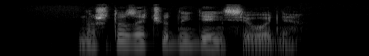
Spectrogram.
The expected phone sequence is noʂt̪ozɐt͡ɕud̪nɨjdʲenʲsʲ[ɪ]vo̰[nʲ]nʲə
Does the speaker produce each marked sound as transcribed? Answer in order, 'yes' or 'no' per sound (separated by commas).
yes, no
